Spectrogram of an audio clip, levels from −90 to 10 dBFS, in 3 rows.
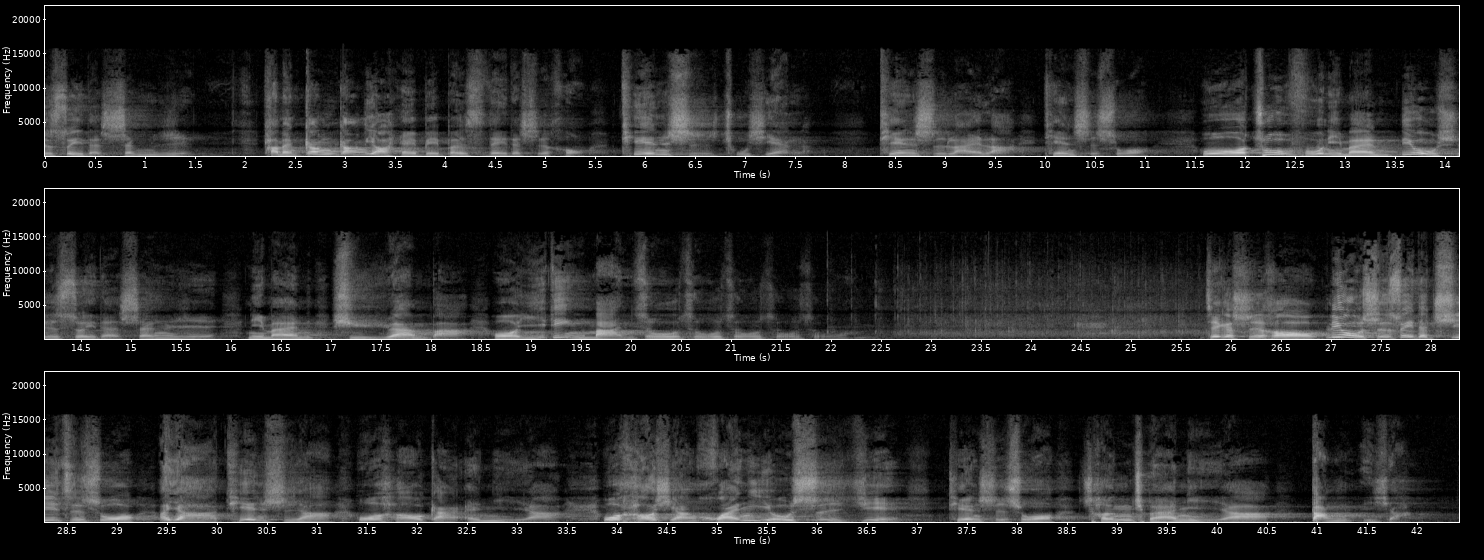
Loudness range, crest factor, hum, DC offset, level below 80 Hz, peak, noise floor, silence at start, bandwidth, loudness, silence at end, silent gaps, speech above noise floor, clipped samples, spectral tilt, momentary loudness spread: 10 LU; 22 dB; none; under 0.1%; -58 dBFS; -2 dBFS; -62 dBFS; 0 s; 16 kHz; -23 LUFS; 0.5 s; none; 39 dB; under 0.1%; -3.5 dB/octave; 19 LU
